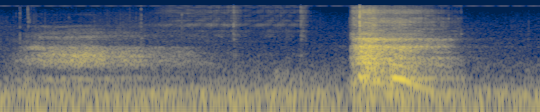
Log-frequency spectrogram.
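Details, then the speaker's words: A soft breath in, a pause, then one short, forceful blast of breath out into a peak flow meter, sitting up straight after a deep breath, in an asthma educator's demonstration. "and have them blow out forcefully now kids will really use this um to they'll play games with you"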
